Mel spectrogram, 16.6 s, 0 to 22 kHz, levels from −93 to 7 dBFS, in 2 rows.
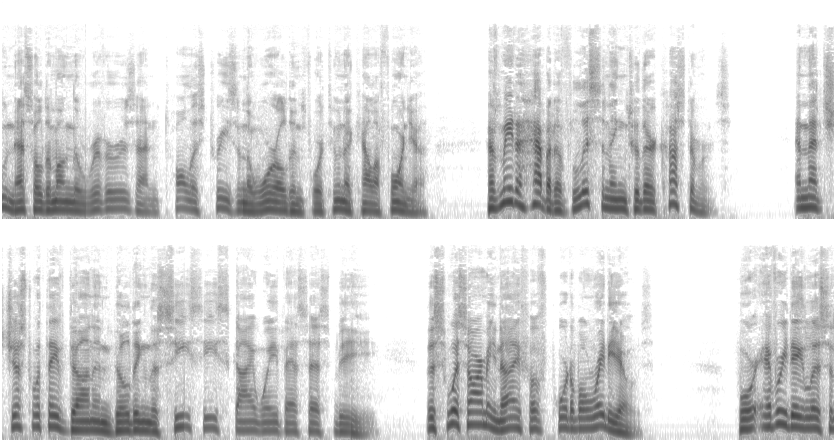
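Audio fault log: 0.83–2.40 s, 6.76–7.94 s and 10.14–11.81 s, one channel drops out: after "nestled among the", "of listening to their" and "done in building the", the speech suddenly falls about 6 dB, then snaps back, likely because one stereo side vanished and the mono sum kept only half.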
